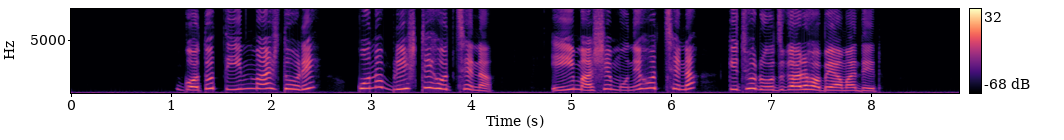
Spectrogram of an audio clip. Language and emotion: Bengali, sad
